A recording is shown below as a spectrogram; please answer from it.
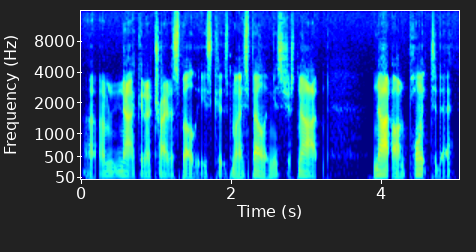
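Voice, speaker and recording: A man with vocal fry, just over being sick, giving a casual, rambling explanation and often correcting himself. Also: sits low, expressive, normal speed, dry recording, clean studio sound. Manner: rambling, self-correcting, self-deprecating. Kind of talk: casual, informal explanation at a drawn diagram.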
